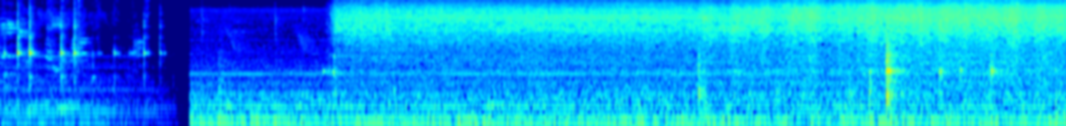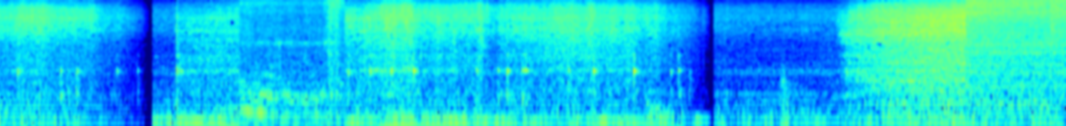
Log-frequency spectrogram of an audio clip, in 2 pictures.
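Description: Chopped onions sizzling in hot oil in a frying pan while a spatula stirs and scrapes them, with a few clicks of the spatula on the pan. Near the end the hiss grows louder and brighter as chopped tomato goes into the hot pan.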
